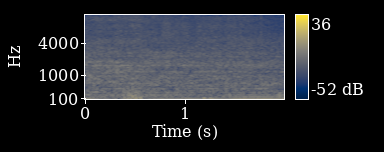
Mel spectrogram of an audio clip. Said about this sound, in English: But the thing that really strikes you when you walk in, here comes a guy in a little dumper truck.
